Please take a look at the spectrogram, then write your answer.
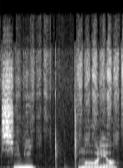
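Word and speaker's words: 魑魅魍魎: Toutes sortes d'anecdotes, toutes sortes de références montrent que ces Guixin, qu'on appelle aussi Cheme Wangliang, qui se prononcera en japonais Chimi Morio.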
